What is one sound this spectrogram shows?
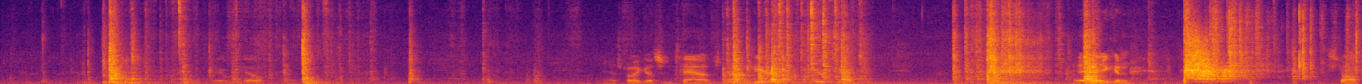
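Metal clanks and rattles as a dryer's top panel is handled.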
